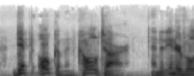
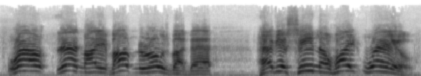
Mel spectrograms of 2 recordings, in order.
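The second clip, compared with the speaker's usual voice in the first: hailing call; 10 semitones higher than usual. A narrator's reading. Stubb hailing the French mate about the whale. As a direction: call across to the other deck.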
